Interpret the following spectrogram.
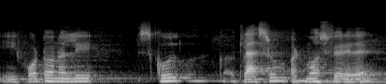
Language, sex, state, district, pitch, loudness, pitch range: Kannada, male, Karnataka, Bangalore, 140 Hz, -21 LUFS, 130-155 Hz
